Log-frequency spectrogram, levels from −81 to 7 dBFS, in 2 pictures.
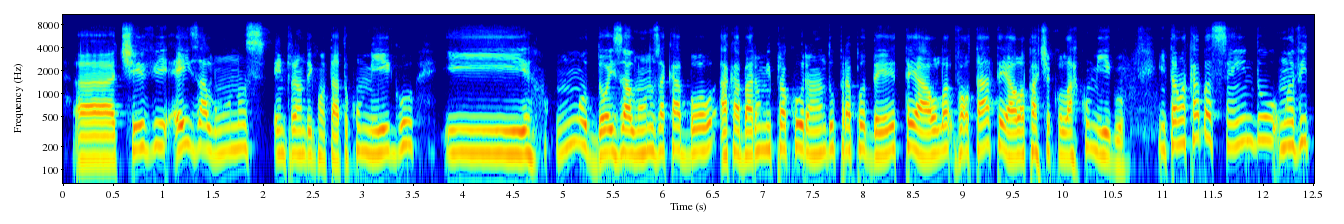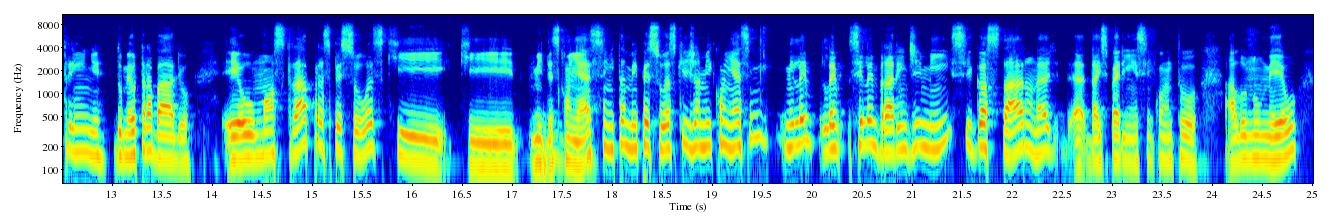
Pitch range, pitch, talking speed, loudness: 150-195 Hz, 170 Hz, 155 wpm, -21 LUFS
